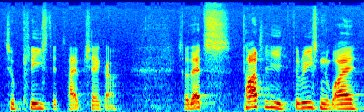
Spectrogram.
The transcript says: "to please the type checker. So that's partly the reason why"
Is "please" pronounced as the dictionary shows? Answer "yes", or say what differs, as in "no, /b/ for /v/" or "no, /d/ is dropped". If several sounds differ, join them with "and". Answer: no, /s/ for /z/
